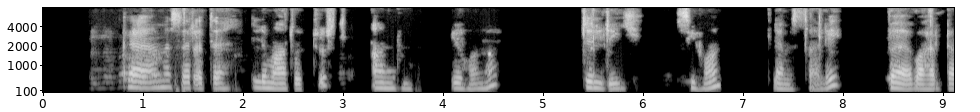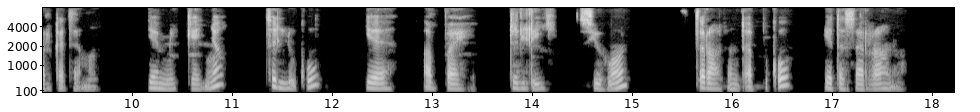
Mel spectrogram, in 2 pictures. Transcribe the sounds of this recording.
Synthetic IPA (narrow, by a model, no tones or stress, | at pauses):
kʰəməsəɾət̪ʰə | lɨmat̪ʰo̞t͡ʃːwʊst̪ʼ | ʔand̪u | jɛɦo̞nəw | d̪̥ɨld̪ɨj | siɦo̞n | ləmɨsa̰le̞ | b̥əbahɨɾd̪aɾkʰət̪ʰəma | jɛmːiɡ̥ːəɲːaw | t̪ʰɨlːɨkʼu | jɛ | ʔa̰bːaj | d̪̥ɨld̪ɨj | siɦo̞n | t̪ʼɨɾat̪ʰunt̪ʼə̰bːɨkʼo̞ | jɛt̪ʰəsərːanəw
